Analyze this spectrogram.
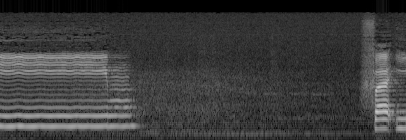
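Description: A young woman chants in a long, held melodic voice close to a microphone.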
